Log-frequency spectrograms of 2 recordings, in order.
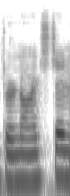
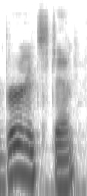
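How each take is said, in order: First: Bernardston stressed on NARD, ber-NARD-ston; stress on second syllable. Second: Bernardston stressed on BER, BER-nardston; stress on first syllable. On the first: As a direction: put the accent on the middle of Bernardston. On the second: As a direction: put the accent at the front of Bernardston. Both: Shown as a demonstration. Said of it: "where you're putting the accent".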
